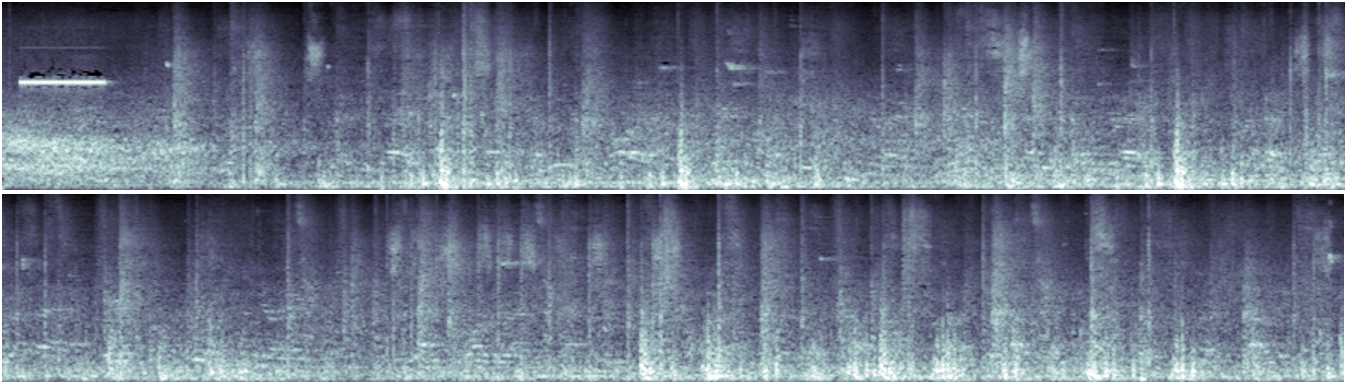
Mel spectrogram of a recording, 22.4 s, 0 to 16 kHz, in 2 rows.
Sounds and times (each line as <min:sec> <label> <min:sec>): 0:00.0 round timer bells 0:01.0
0:00.0 traffic passing open garage-bay doors 0:22.3
0:00.1 Speedbag 0:22.3
0:01.4 sparring 0:22.3
0:01.4 punching mitts 0:21.2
